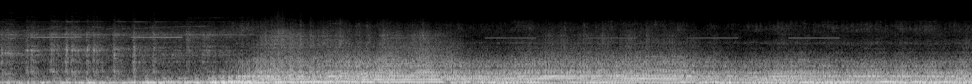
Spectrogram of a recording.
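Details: Rebuilt 20B three-rotor RX-7 engine hunting and stumbling at idle with about four uneven pulses a second, then a brief rev; running super lean in spots, possibly a fuel injector sticking closed.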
